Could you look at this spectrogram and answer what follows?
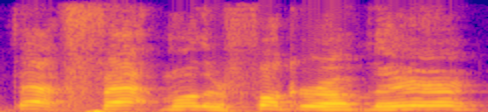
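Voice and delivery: high, loud mimicked rant; screamed insult. Son ranting about the inspector upstairs, screaming. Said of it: "screaming at his mom".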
